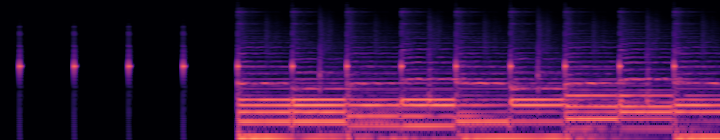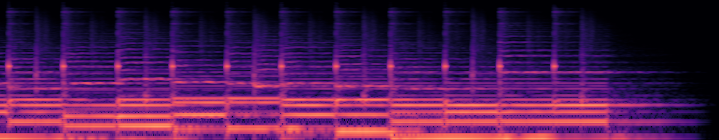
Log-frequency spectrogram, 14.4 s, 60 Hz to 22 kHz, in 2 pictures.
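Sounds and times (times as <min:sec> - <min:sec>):
fast tempo melody: 0:02.4 - 0:13.9.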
